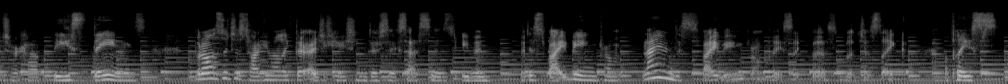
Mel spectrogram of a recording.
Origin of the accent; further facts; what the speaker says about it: Stockton, California, United States; my hometown, Stockton, California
